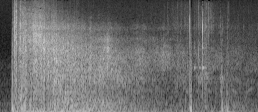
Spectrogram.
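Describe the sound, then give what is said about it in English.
An artillery shell explodes right in front of a van: one sudden heavy boom opens into a long rumble that fades slowly, with a few sharp cracks and debris hits near the end. “So you're getting closer and closer to this building as an artillery shell hits right in front of the van.”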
